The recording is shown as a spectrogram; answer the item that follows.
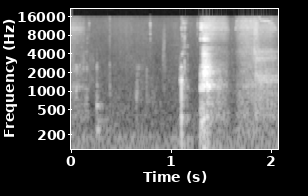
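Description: A faint single click about a second in, followed by a short breath drawn in just before speaking resumes.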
